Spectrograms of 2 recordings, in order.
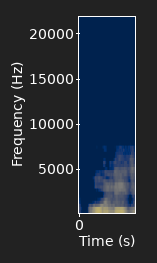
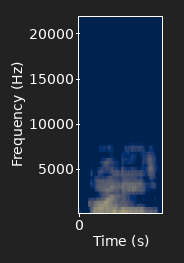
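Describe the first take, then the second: First: कॉलेज as "ko-lej", louder; कॉलेज with a closed o, emphatic; wrong closed o. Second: कॉलेज as "kaw-lej", pitched lower; कॉलेज with vowel between aa and o; correct open vowel. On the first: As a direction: punch out कॉलेज with a long pure o. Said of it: "कॉलेज नहीं". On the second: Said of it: "ऐसे पढ़ते हैं". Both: Shown as a demonstration.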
